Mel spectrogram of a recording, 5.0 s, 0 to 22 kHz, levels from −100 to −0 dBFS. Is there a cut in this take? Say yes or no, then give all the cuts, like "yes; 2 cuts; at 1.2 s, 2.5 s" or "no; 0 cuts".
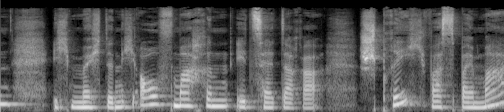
yes; 1 cut; at 1.2 s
